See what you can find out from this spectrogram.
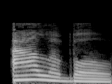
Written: alibility

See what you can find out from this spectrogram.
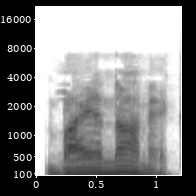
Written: bionomist

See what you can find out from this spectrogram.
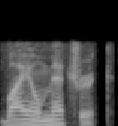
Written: biometric

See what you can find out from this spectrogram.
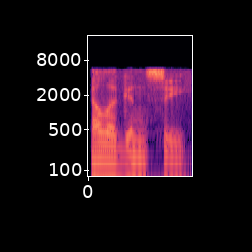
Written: elegancy

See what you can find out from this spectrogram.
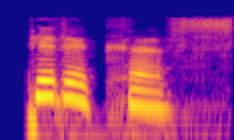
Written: pittacus

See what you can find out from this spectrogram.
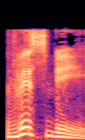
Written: Wisby

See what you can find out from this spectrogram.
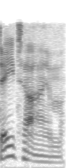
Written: daytime

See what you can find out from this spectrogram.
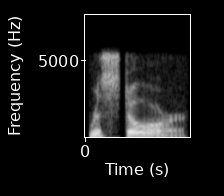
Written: restore

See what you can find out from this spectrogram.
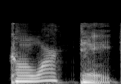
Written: coarctate

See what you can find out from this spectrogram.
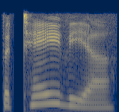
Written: Batavia

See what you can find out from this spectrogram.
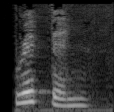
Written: Ripon

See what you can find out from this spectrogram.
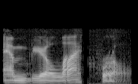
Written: ambulacral

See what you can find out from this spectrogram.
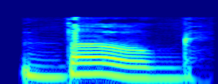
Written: bogue

